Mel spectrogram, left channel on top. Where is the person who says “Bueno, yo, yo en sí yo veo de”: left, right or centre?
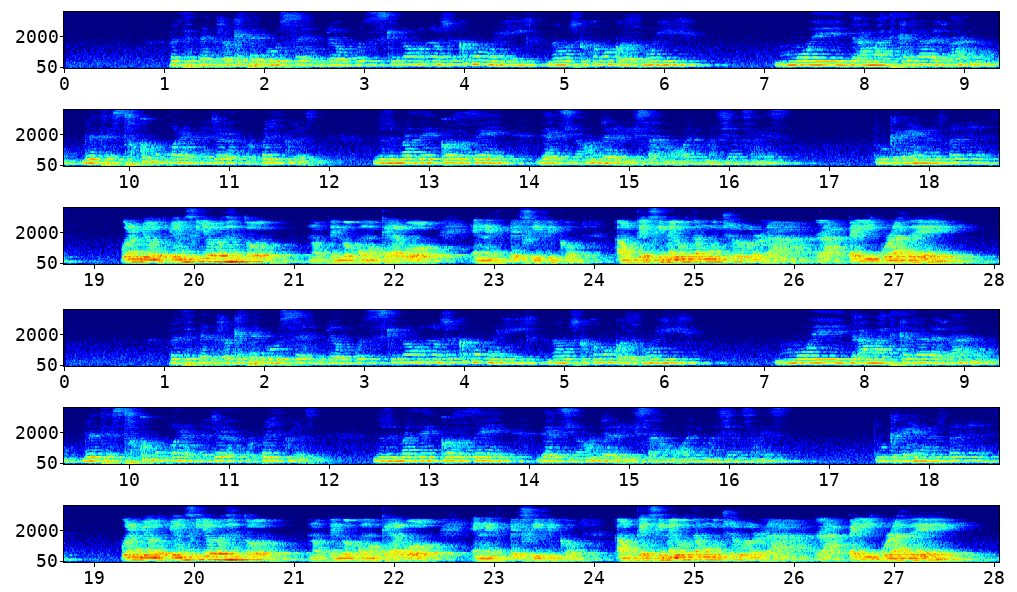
Left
